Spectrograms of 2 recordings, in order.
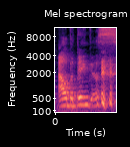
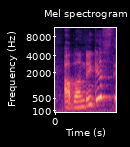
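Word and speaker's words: albóndigas: I'm so upset that not once in the year that I worked at a tapas restaurant that no one pronounced it albondigas.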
